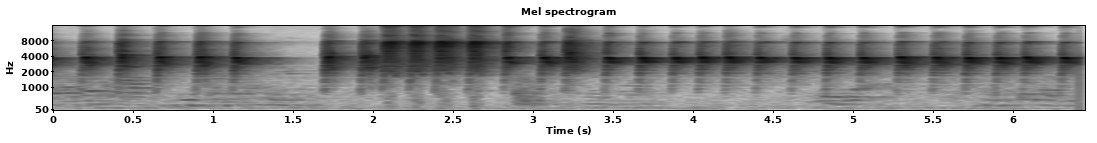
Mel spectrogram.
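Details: Grey-cheeked bulbul song used as training material for shamas and leafbirds: a few evenly spaced sharp chips, a short gap, then a dense rattling trill of clipped metallic notes running on steadily.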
